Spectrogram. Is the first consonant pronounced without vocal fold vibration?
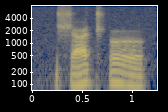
yes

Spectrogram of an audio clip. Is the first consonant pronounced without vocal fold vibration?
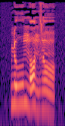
no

